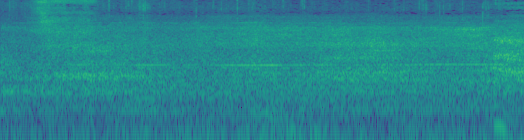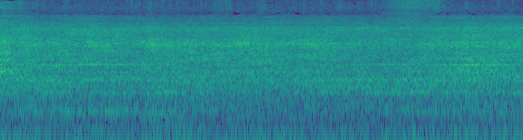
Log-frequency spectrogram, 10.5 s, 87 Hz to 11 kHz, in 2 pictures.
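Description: TUI Boeing 737 MAX 8 jet on the runway at a windy Manchester Airport, a steady broadband engine roar mixed with heavy wind buffeting, continuous and fairly distant with no talk.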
